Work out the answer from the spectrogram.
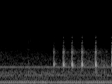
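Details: A bearded woodpecker gives a territorial tapping, not feeding, on a hollow dead tree, possibly a knob thorn, on a sunrise drive on 27 August 2015: six sharp, evenly spaced knocks about a tenth of a second apart, over a low steady hum.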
